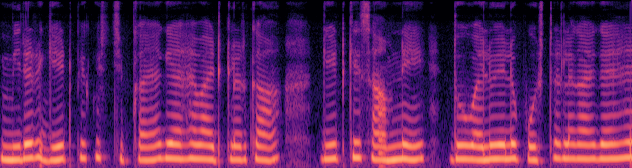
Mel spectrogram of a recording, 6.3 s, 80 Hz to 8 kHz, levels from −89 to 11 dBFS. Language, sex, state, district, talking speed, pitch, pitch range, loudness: Hindi, female, Jharkhand, Deoghar, 190 wpm, 245 Hz, 235-255 Hz, -14 LUFS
